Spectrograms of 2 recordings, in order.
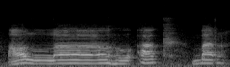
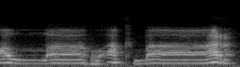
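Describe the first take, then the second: First: The vowel in Akbar is short, with slight breath. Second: The vowel in Akbar is drawn out long. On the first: The speaker calls it right. "Ada sedikit eh, suara napas gitu, desah" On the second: The speaker calls it wrong. "Kalau dibancangkan mbaknya misalnya"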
